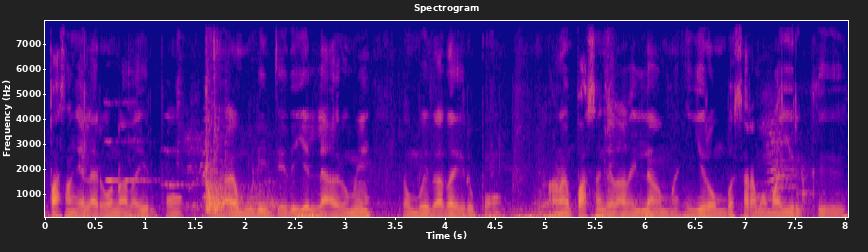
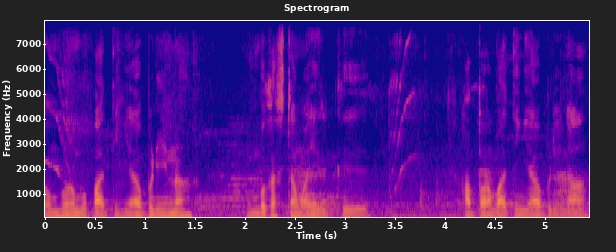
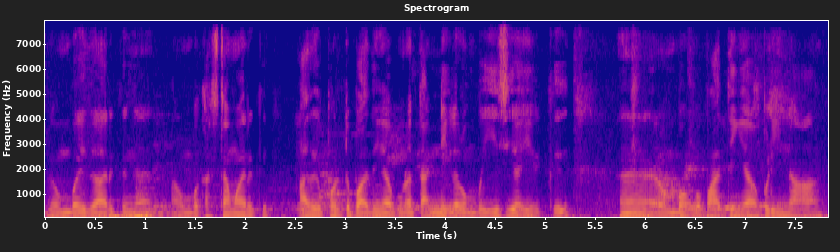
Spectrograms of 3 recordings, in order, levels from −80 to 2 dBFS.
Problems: background sounds at intervals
